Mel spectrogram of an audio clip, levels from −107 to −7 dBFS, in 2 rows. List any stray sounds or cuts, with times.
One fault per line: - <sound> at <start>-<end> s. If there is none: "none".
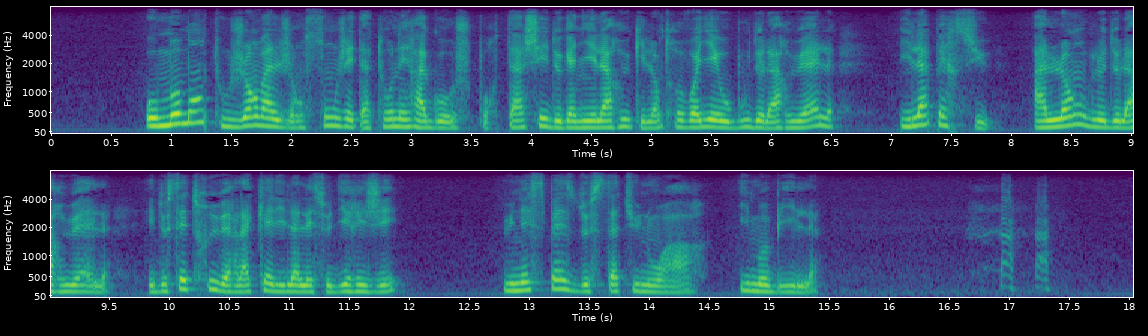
- laugh at 16.6-17.4 s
